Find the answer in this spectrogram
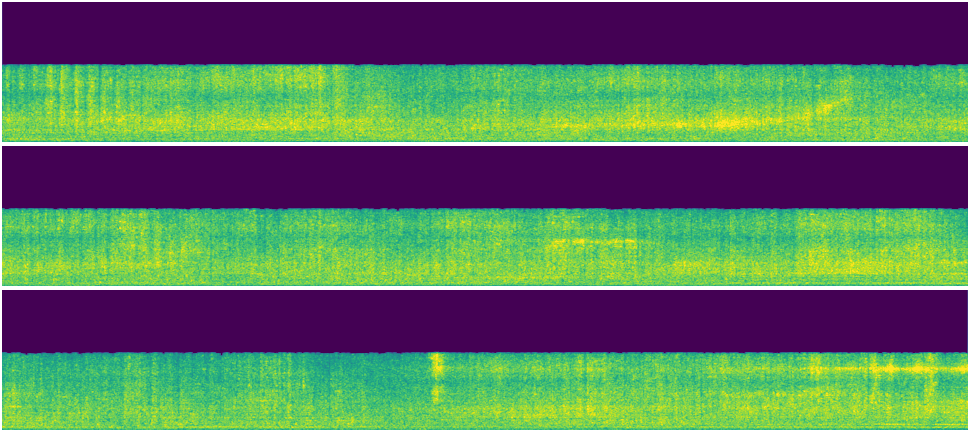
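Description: A Norfolk Southern freight train of empty open-top gondola cars rolling past, with steady wheel and rail noise and clickety-clack. Near the end, a steady high whine joins in as the locomotives come up behind the cars.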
